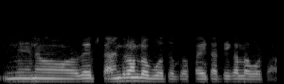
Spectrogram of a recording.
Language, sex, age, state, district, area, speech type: Telugu, male, 18-30, Telangana, Mancherial, rural, conversation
